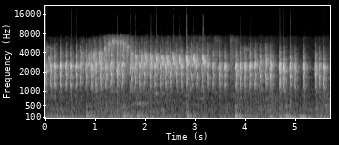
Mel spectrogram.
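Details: Yellow-vented bulbul (trucukan), in full song, serves as lure and master recording for cage-bird training; a continuous, rapid stream of liquid chattering notes with a brief higher, brighter phrase early on, then separate clipped notes.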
